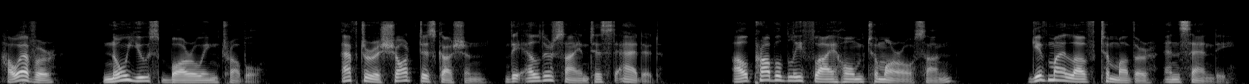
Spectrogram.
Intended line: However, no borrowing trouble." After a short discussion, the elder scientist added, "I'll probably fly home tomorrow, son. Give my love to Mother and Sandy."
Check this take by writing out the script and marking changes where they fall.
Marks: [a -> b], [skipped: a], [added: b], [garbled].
However, no [added: use] borrowing trouble." After a short discussion, the elder scientist added, "I'll probably fly home tomorrow, son. Give my love to Mother and Sandy."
